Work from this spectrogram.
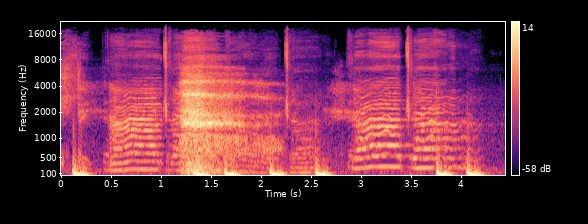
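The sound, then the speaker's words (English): A deep, audible breath, a breathy rush of air in the middle, set against a steady low beat and sustained tonal sounds. “Take a deep breath. Make it audible. Hear your breath.”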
